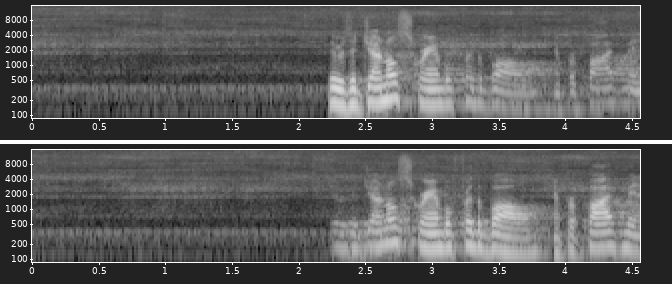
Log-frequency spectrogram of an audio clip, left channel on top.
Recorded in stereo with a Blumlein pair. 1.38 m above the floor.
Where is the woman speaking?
50° left, 0.7 m; by 4.6 s 60° right, 1.8 m.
